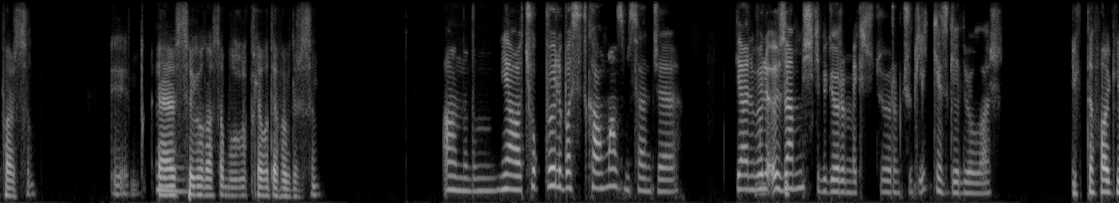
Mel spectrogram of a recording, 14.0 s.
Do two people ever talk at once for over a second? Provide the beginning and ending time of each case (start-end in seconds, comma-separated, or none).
none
